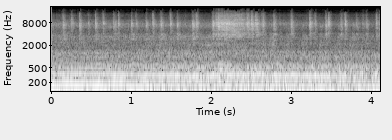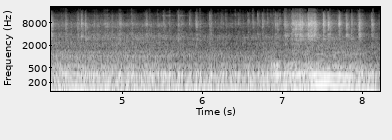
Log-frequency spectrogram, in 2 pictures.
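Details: 2001 Yamaha Banshee 350 two-stroke on a POV ride after new clamps fixed an exhaust leak. Crisp revving rises and falls cleanly through quick shifts, no exhaust puffing or popping under wind noise; normal running, noticeably more power.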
